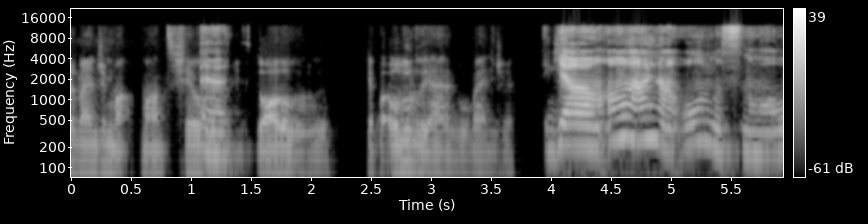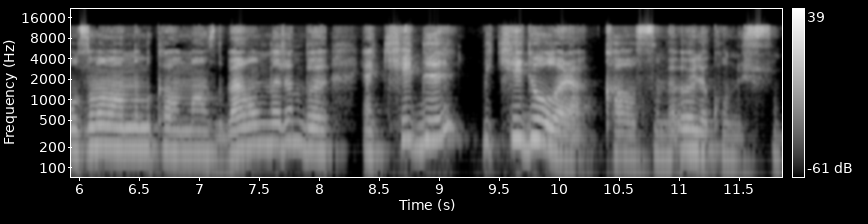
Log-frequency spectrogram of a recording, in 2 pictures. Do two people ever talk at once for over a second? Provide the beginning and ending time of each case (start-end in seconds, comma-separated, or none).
none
